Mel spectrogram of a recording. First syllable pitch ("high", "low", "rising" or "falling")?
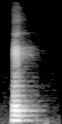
rising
